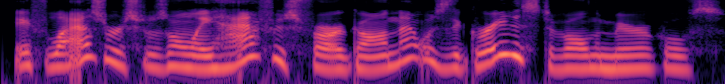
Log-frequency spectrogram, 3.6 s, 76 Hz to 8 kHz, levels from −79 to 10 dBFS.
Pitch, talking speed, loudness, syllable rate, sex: 220 Hz, 265 wpm, -21 LUFS, 6.3 syllables/s, female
